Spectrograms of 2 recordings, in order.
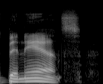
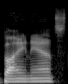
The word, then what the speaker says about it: Binance: There's Coinbase, there's Binance. If you pronounce it Binance, that's just fine.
